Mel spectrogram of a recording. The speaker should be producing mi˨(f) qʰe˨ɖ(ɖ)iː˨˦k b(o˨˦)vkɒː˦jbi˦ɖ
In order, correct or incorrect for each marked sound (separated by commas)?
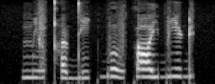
incorrect, incorrect, incorrect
